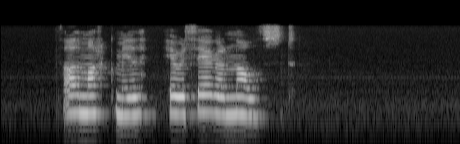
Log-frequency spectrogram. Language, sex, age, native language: Icelandic, male, 9, Icelandic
